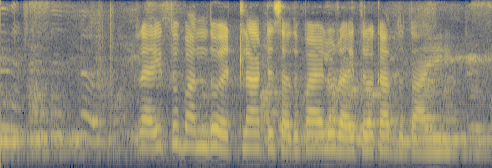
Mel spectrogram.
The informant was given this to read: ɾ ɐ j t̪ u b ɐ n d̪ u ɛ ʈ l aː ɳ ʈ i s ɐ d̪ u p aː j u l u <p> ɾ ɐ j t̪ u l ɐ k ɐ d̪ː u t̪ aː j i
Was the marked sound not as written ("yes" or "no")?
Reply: yes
